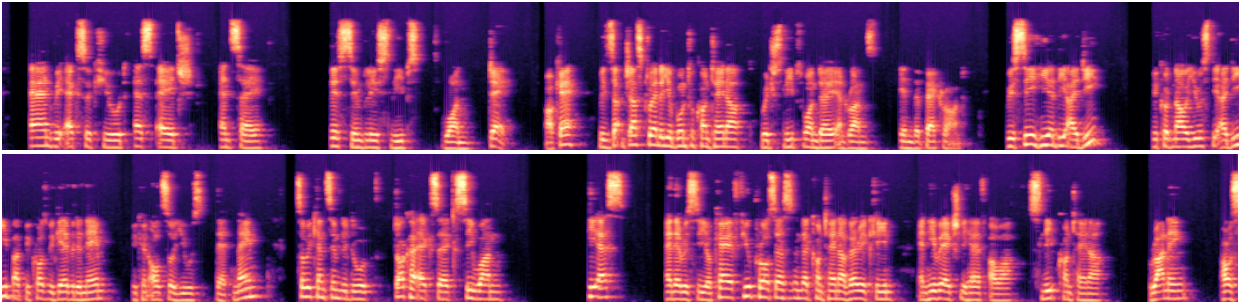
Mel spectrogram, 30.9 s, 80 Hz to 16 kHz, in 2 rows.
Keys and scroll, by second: 0.0 ctrl+alt+shift+3, 2.3-10.8 typing, 15.4 Return, 22.7-28.6 typing.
